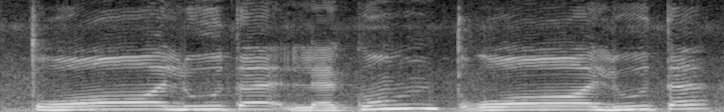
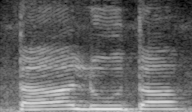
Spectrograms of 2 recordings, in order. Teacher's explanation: توا کو پر پڑھیں گے، تا کو باریک پڑھیں گے۔ یہی فرق ہے ان دونوں کے درمیان میں۔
